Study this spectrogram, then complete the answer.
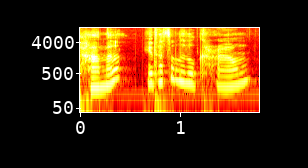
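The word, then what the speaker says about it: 花: It's pronounced hana.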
